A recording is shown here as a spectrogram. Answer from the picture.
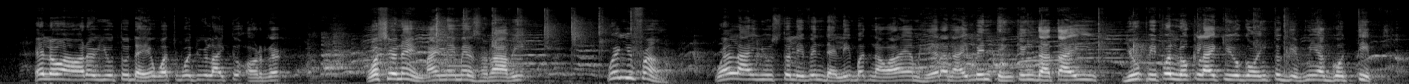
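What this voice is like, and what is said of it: Put-on Indian accent. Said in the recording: “true Indians ... we always look to listen for the accent.”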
